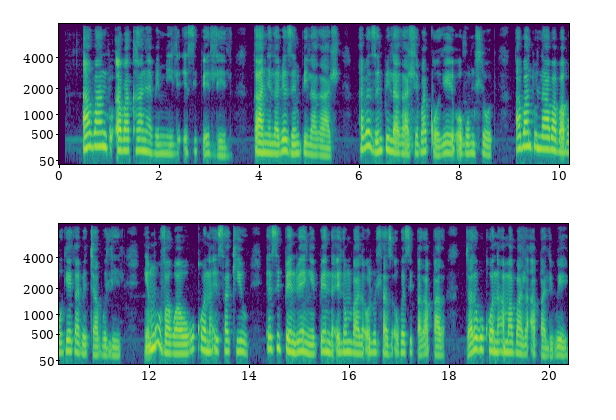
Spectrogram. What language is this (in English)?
North Ndebele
